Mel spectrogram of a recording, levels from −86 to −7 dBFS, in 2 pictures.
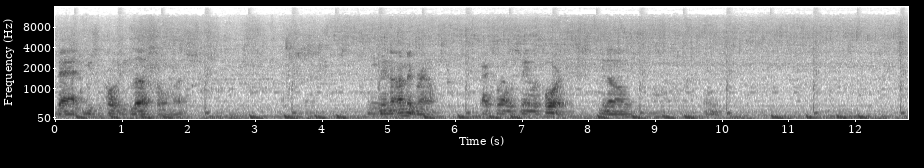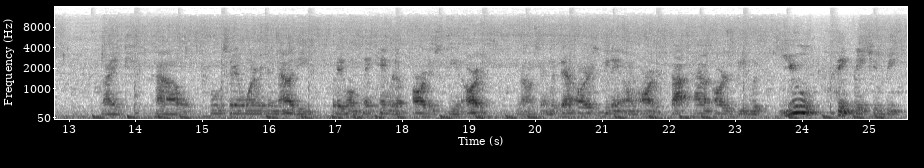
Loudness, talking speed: -30 LUFS, 140 wpm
